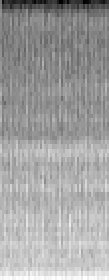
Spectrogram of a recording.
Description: JEEP; Rabbit-Wars

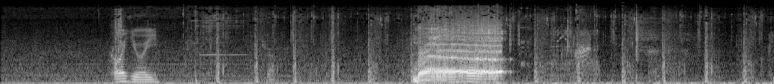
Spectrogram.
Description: Burp

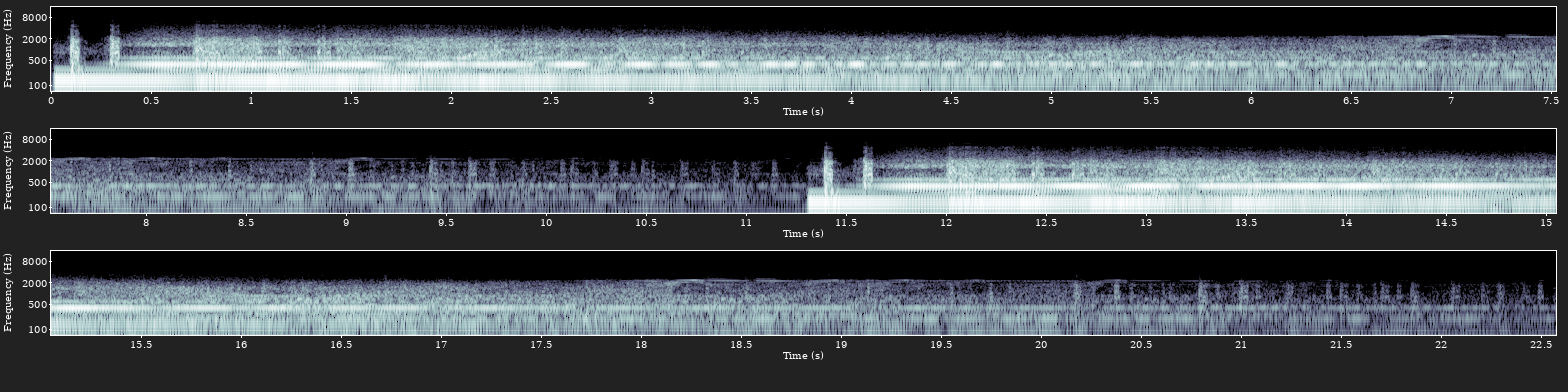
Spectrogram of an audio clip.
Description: ambience; OneShot Fading Memory

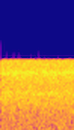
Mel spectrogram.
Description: noise loop; Rabbit-Wars

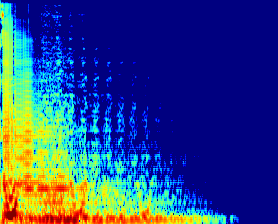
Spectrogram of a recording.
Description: rope

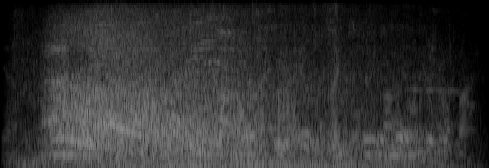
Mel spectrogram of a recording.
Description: crowd bad

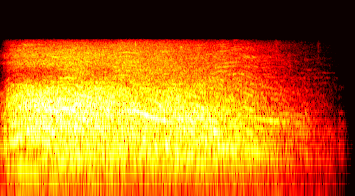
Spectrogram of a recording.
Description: crowd sigh

